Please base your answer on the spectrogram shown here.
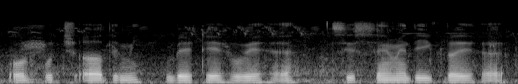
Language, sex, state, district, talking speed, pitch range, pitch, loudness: Hindi, male, Uttar Pradesh, Saharanpur, 125 wpm, 90-100 Hz, 95 Hz, -20 LUFS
